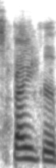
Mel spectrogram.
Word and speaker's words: SPNKR: Like, there's no vowels, so like it's pronounced Spanker because it's like clearly meant to be like a joke that's like a funny.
